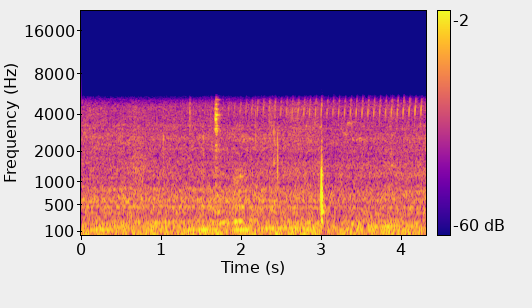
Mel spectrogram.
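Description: Low, steady background hum with a few faint clicks; the sharpest click comes about three seconds in.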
